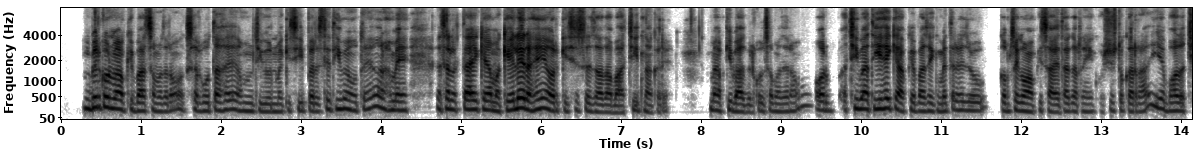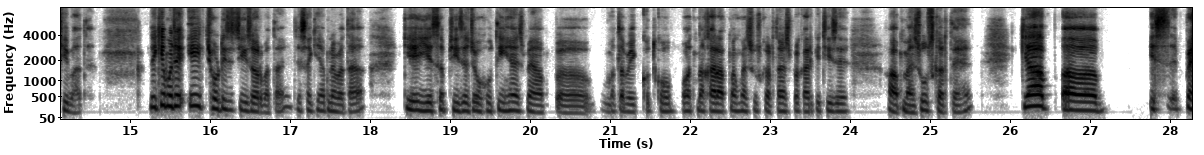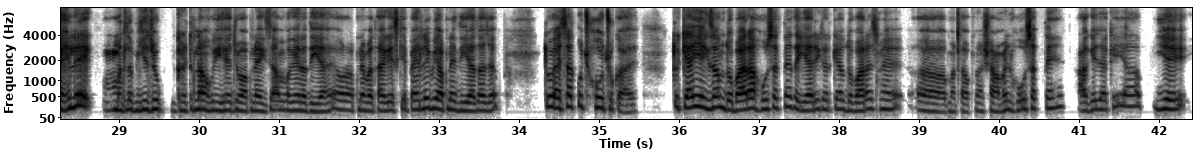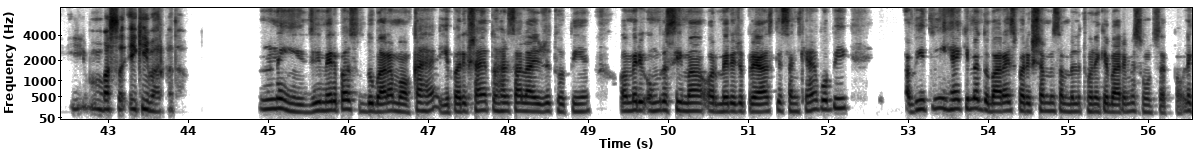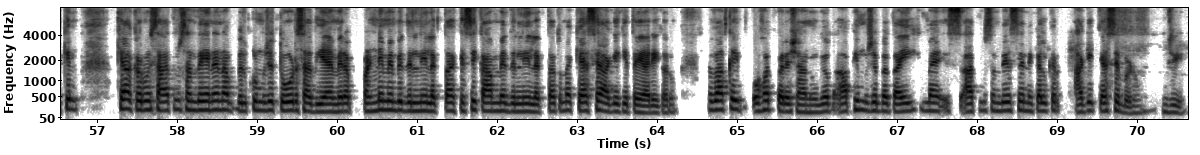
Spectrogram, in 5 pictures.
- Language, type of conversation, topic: Hindi, advice, आत्म-संदेह से निपटना और आगे बढ़ना
- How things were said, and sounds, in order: in English: "एक्ज़ाम"; in English: "एक्ज़ाम"; other background noise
